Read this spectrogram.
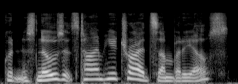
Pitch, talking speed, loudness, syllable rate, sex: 200 Hz, 200 wpm, -17 LUFS, 5.8 syllables/s, female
